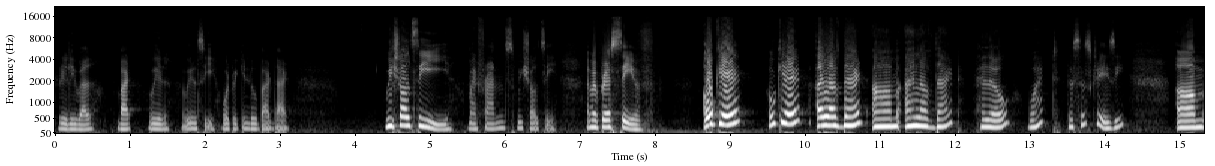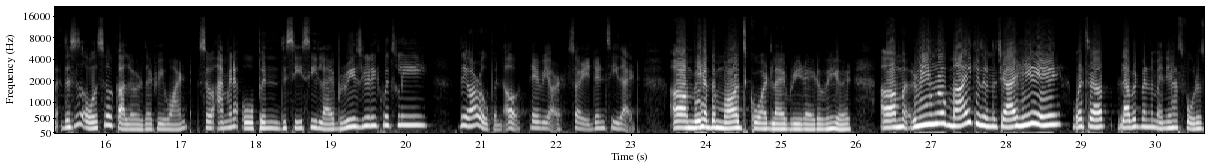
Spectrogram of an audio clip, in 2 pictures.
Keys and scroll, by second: 4.6 Return, 6.5 super+s, 13.5 super+Tab, 16.5 super+Tab.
